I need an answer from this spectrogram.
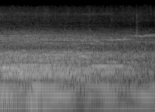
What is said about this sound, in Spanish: Alguien está supuesto a pegar un grito de victoria aquí.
